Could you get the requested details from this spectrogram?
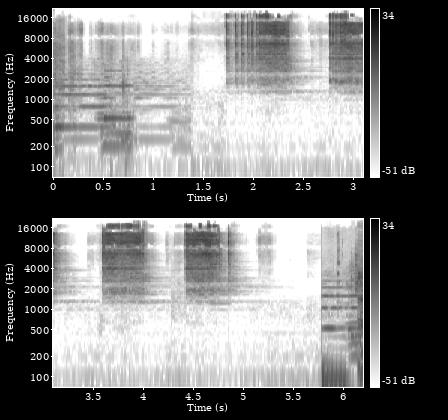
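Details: Airbike high-engagement freehub on a rebuilt Charge Iron steel dirt jump bike: quick bursts of fine, fast ratchet clicks each time the wheel spins. Freehub working as it should.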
